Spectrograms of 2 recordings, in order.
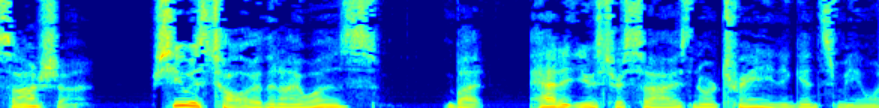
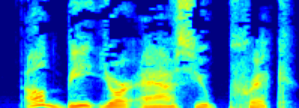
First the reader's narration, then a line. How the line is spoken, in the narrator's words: Jo yelled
